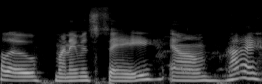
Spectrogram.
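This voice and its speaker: A plain, everyday voice from a woman, fairly low in pitch, with ordinary pitch variation on a very clean recording with a silent background. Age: 30s. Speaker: dance company founder and choreographer. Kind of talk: panel discussion.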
